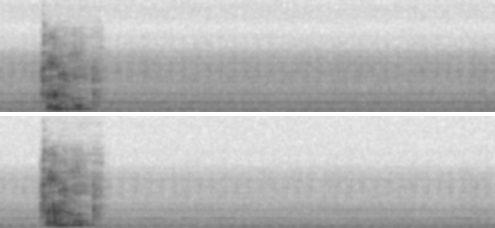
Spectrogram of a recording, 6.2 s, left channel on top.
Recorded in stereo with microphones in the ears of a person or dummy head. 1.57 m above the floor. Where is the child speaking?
5° right (ahead or behind), 0.7 m.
